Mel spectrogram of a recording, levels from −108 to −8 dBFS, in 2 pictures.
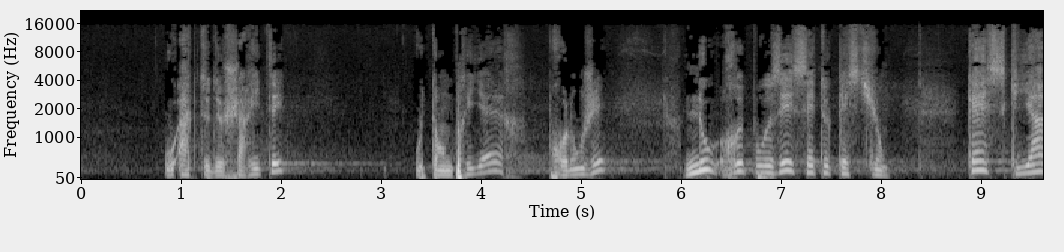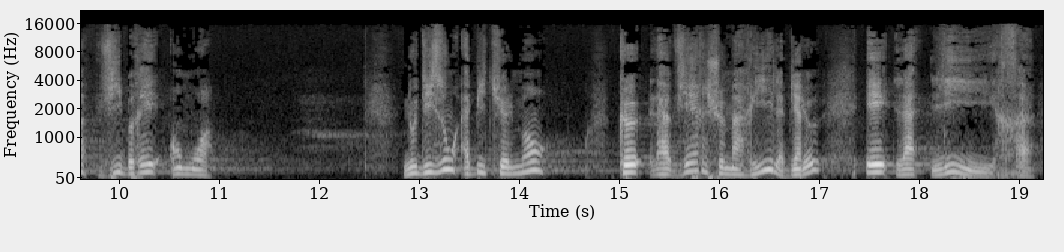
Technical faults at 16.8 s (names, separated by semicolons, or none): stream segment skipped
